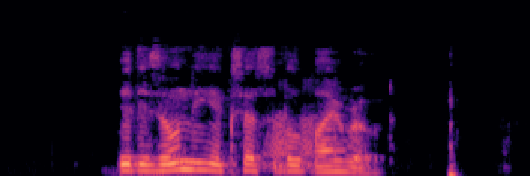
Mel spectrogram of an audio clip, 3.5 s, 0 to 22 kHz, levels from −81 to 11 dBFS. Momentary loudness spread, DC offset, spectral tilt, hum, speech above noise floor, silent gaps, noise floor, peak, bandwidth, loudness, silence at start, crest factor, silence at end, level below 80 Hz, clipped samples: 19 LU; under 0.1%; -7.5 dB/octave; none; 60 dB; none; -77 dBFS; -4 dBFS; 7.4 kHz; -18 LUFS; 0.8 s; 16 dB; 0.5 s; -40 dBFS; under 0.1%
